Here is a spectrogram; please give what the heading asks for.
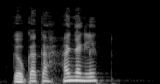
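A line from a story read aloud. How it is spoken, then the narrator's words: Soft whisper. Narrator (Vietnamese): Tiểu Tây Thi khẽ thầm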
